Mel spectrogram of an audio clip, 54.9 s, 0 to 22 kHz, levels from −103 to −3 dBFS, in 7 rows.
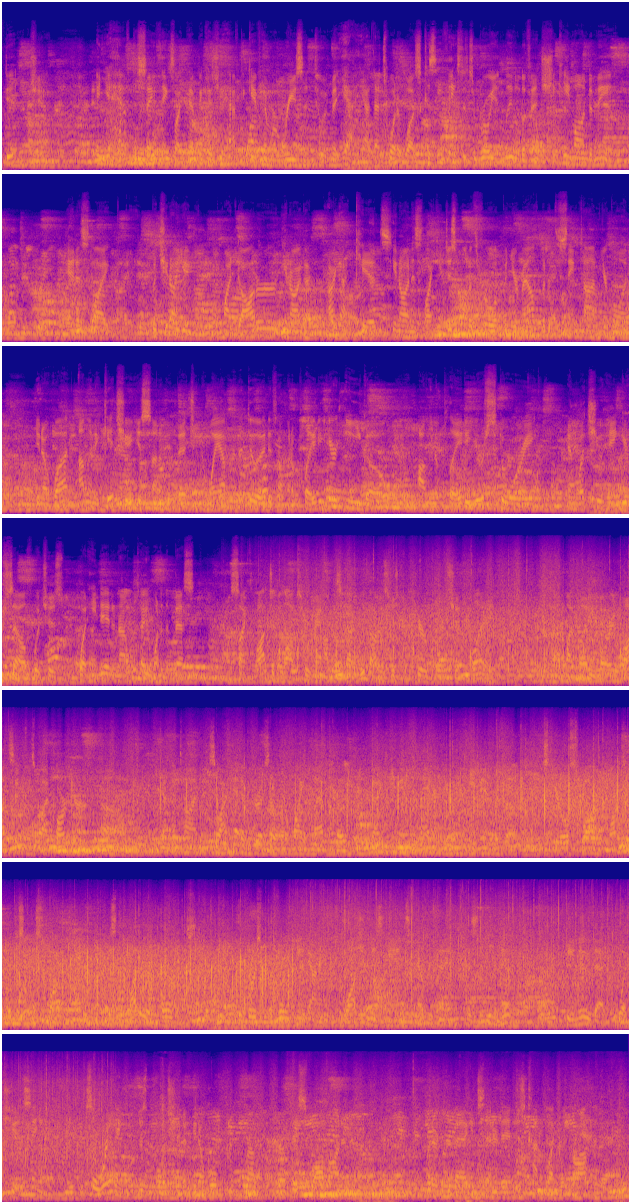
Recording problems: chatter from many people; very loud; throughout; 4 dB above the speech

